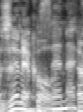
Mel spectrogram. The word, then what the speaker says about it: Zancola: Well, just so our audience knows, this is Matt Zancola. Am I pronouncing the name correctly? – There's another syllable in there. It sneaks in there. It's Zancola. – Yep. Zancola.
